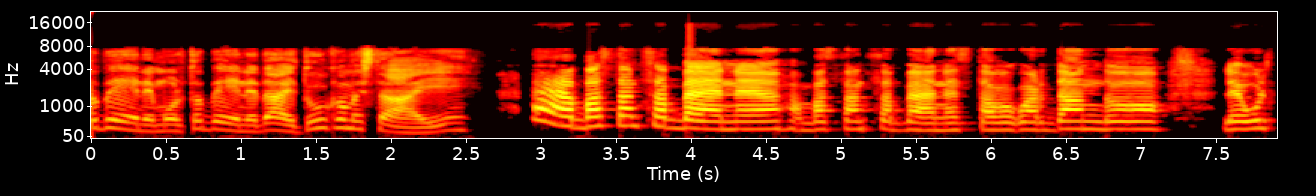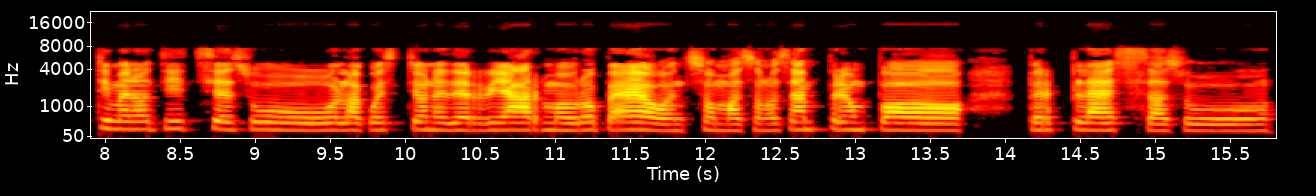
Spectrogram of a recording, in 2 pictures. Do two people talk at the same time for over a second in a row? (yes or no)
no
